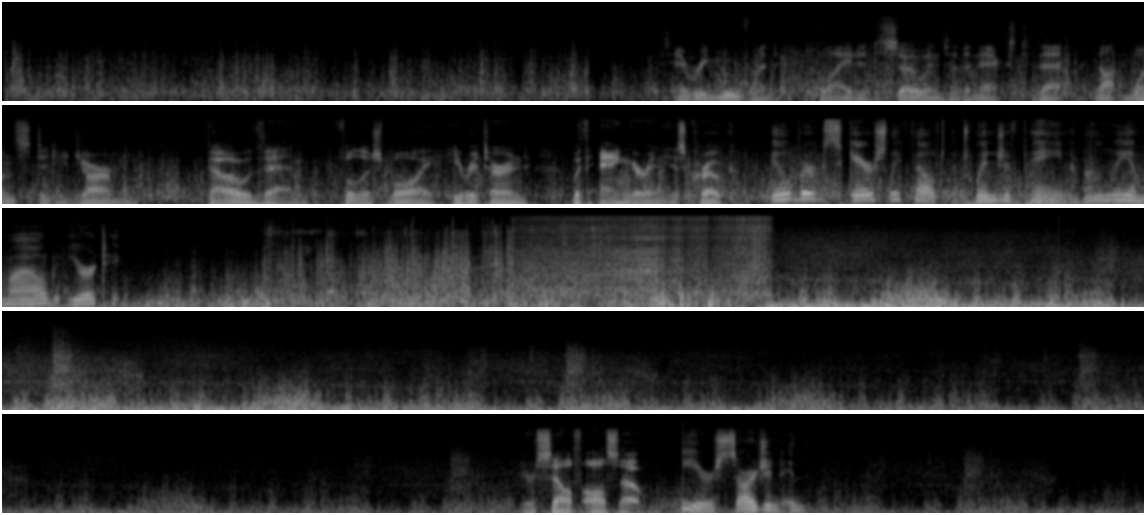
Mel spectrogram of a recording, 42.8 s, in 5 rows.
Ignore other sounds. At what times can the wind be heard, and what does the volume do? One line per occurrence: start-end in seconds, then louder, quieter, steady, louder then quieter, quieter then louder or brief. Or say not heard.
0.0-42.7 louder then quieter.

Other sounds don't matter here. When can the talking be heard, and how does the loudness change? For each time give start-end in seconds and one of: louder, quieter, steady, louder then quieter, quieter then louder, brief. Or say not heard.
4.9-18.0 louder
38.1-40.3 brief.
